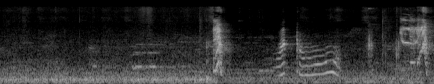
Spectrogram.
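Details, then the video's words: Ringneck parrot calling in its natural voice: a few short, sharp squawks and a quavering, warbled note rising and falling, heard over steady low background hum. "Loud Parrot Chirping/Natural Parrot Sounds || Parrot Calling Sounds ||Ringneck Parrot Natural Voice"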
